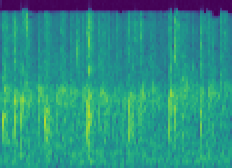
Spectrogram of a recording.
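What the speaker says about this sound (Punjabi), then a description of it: "ਤਾਲੀਆਂ ਜ਼ੋਰਦਾਰ" Applause from an audience at an iftar gathering in Manchester, a brief patter of scattered clapping with uneven bursts, moderately loud and fairly close.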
